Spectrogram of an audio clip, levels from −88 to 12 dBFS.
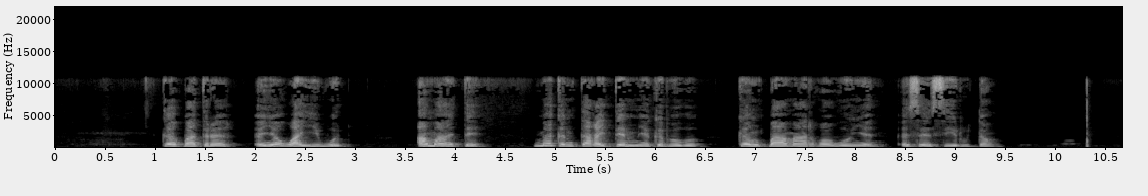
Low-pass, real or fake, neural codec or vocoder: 10.8 kHz; real; none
